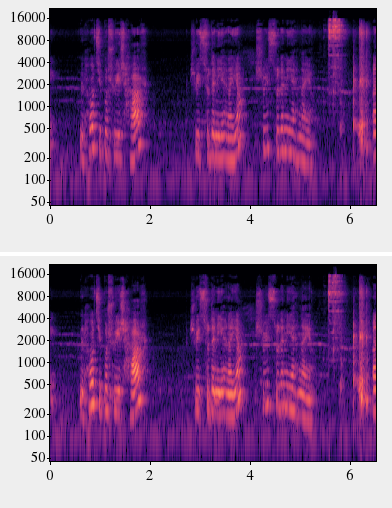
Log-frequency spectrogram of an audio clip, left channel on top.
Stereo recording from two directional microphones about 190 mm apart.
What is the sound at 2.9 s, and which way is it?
Speech, 40° right (ahead or behind).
